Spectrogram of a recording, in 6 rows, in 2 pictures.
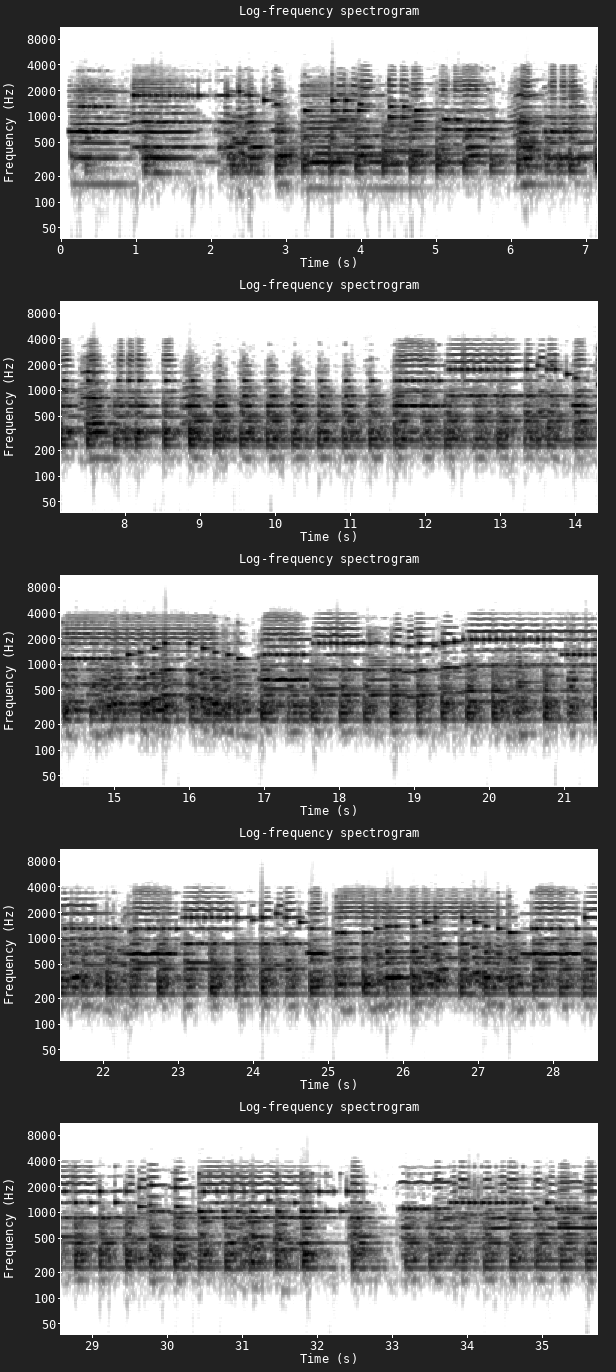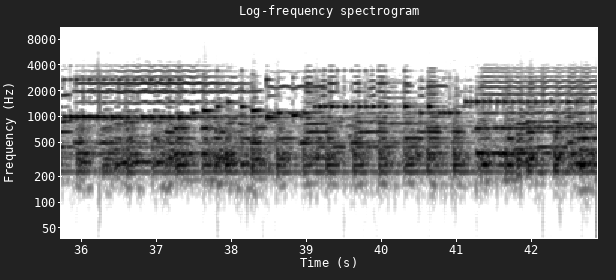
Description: Ragtime Era Favorites; 1918

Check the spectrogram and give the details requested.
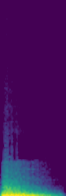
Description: explosion small; endless sky

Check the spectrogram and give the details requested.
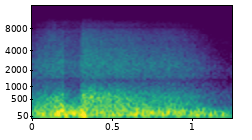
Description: whirlwind die; edgar; enemy

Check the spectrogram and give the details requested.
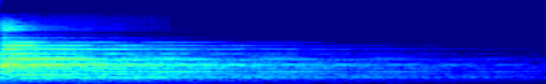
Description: bell; edgar

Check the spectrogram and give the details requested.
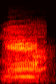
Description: tauroch hit; wesnoth; Under the Burning Suns

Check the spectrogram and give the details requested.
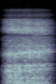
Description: tortoise die; edgar; enemy

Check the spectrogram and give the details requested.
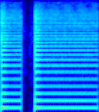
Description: wrong; zsdx

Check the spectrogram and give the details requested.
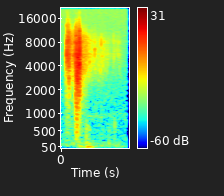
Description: minelayer; endless sky

